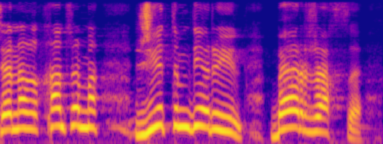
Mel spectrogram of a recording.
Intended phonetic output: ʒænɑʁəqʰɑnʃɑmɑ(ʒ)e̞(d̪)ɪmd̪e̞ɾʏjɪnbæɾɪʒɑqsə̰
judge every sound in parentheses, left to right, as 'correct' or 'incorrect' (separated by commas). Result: correct, incorrect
